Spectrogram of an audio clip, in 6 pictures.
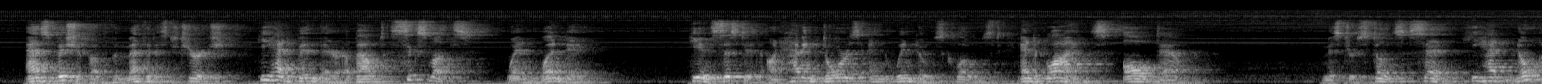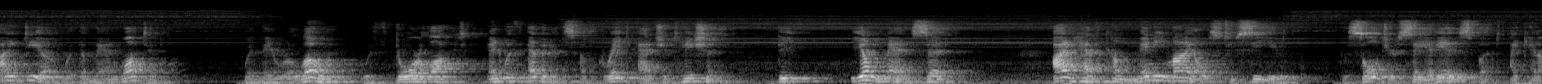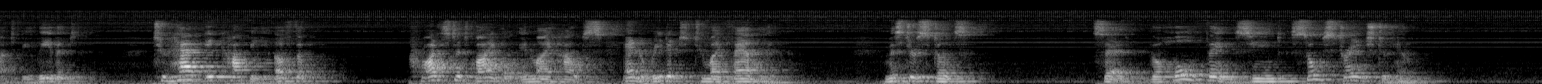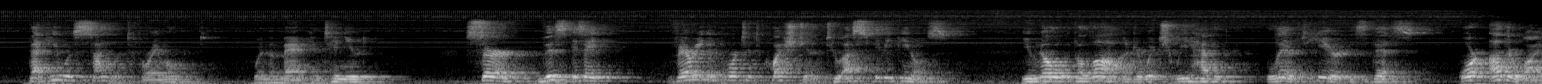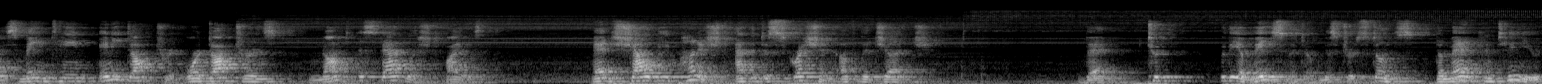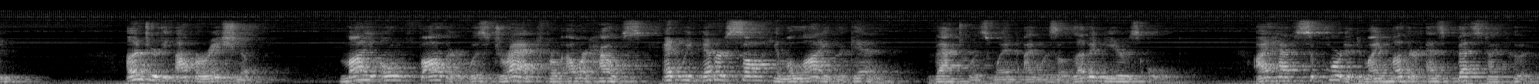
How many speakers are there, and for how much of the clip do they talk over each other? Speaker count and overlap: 1, no overlap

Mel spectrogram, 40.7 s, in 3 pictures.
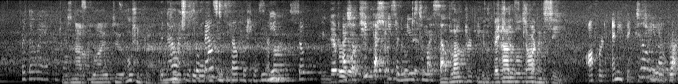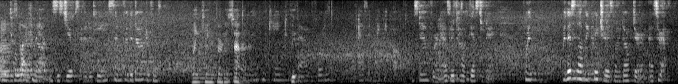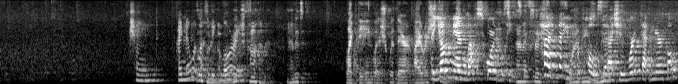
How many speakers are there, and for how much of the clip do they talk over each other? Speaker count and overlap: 10, about 46%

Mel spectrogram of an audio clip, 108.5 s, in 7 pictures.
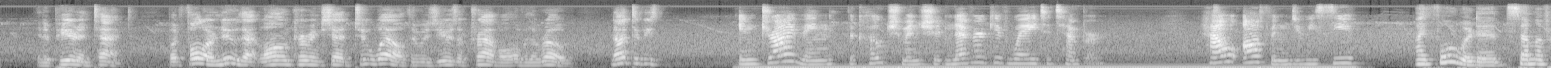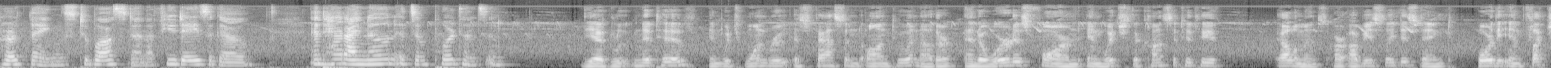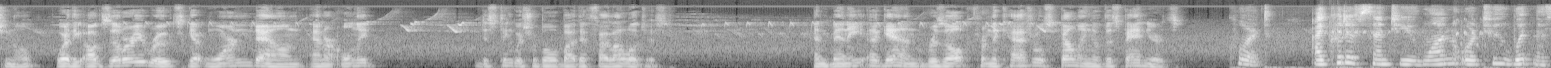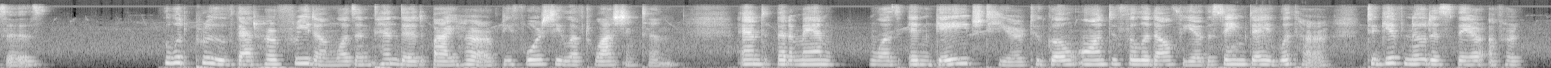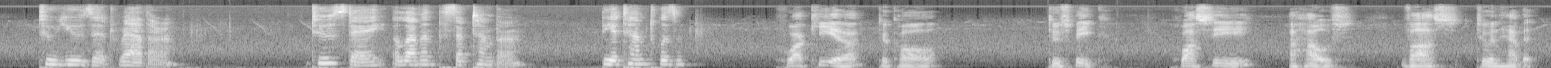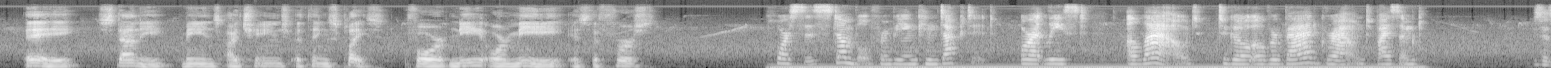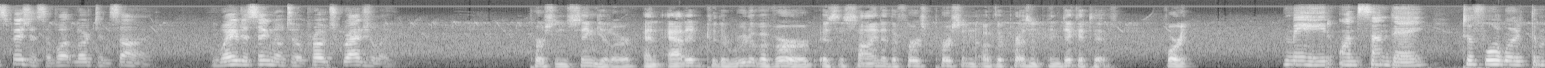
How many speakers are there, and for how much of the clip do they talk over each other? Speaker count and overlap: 4, no overlap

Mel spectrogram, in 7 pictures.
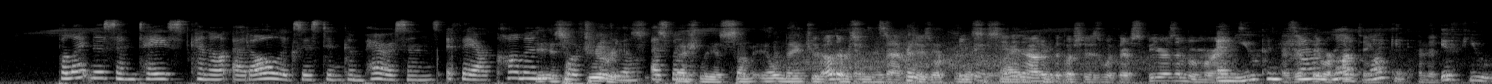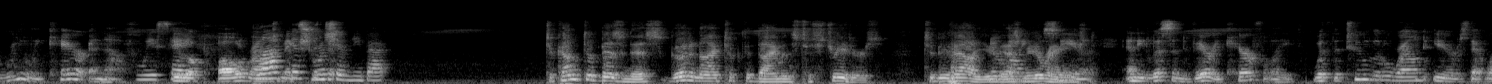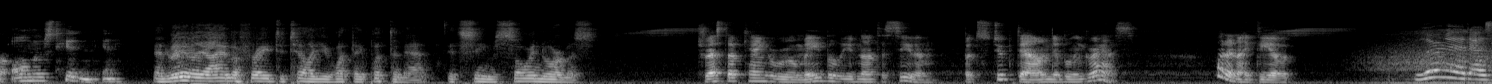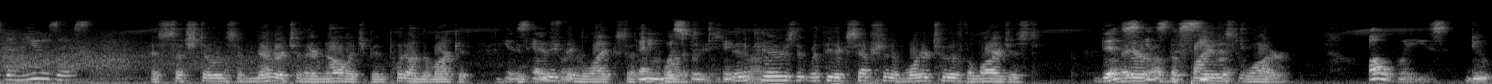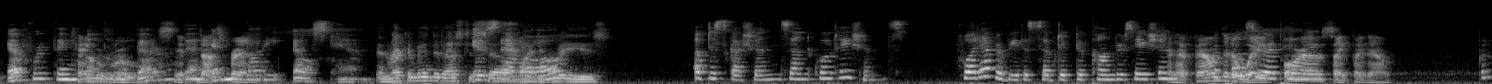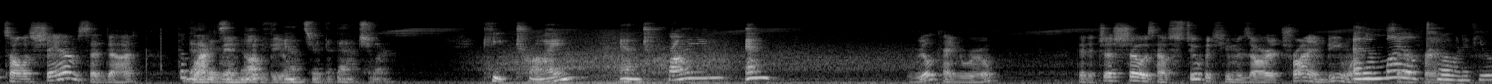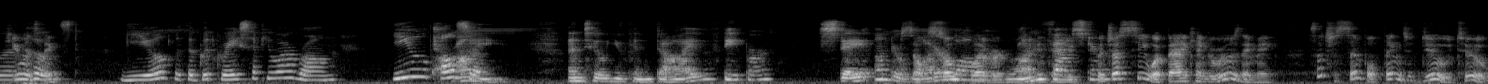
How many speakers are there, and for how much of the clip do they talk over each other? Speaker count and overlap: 4, about 25%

